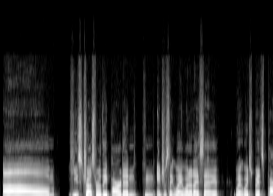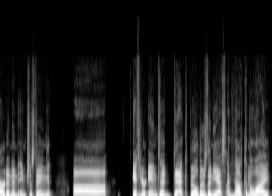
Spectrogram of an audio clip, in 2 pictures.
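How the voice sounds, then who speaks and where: A man on the low side of pitch, at a moderate pace and with a smooth voice, hosts a reaction livestream. He chats casually with viewers in animated, slangy, meandering opinions, with no room sound.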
